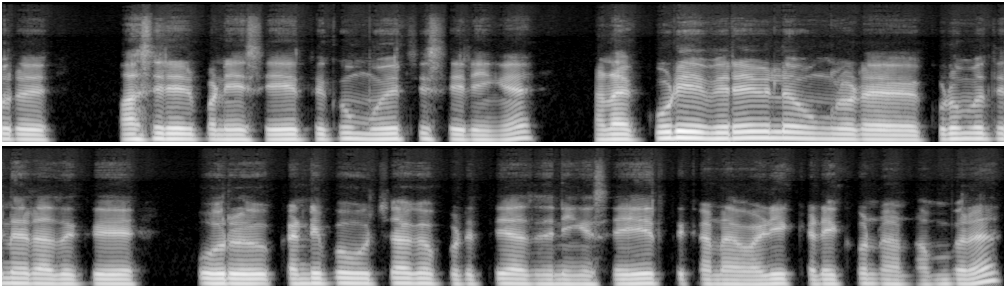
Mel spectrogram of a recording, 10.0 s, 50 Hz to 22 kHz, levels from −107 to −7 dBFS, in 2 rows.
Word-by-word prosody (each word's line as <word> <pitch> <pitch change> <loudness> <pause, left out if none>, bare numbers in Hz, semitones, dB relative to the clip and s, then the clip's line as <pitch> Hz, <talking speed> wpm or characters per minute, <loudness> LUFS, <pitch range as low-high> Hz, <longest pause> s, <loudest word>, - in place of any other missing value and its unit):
ஒரு 140 -1 0 0.5
ஆசிரியர் 145 0 +3
பணிய 135 0 +1
செய்றதுக்கும் 140 +2 0
முயற்சி 150 +1 0
செய்றீங்க. 130 -1 -2 0.4
ஆனா 140 +1 +4 0.2
கூடிய 175 +1 +8
விரைவில 175 +1 +4
உங்களோட 145 -2 0 0.3
குடும்பத்தினர் 150 -2 0
அதுக்கு 130 0 -2 0.5
ஒரு 135 0 +5 0.2
கண்டிப்பா 140 +2 -1
உற்சாகப்படுத்தி, 135 -2 -3
அத 125 0 -4
நீங்க 120 -1 -4
செய்றதுக்கான 125 -2 -2
வழி 130 +3 +1
கிடைக்கும்ன்னு 125 +1 -5
நான் 115 -1 -9
நம்புறேன். 125 - -3
135 Hz, 130 wpm, -21 LUFS, 125-145 Hz, 0.5 s, கூடிய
